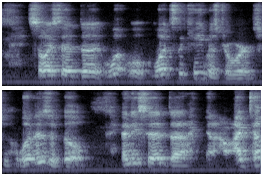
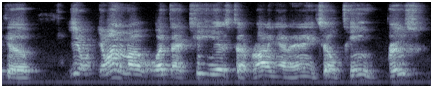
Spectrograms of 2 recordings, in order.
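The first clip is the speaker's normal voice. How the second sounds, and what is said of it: Imitated Midwest American accent. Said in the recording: “you have that accent, that Midwest accent, kind of like this.”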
